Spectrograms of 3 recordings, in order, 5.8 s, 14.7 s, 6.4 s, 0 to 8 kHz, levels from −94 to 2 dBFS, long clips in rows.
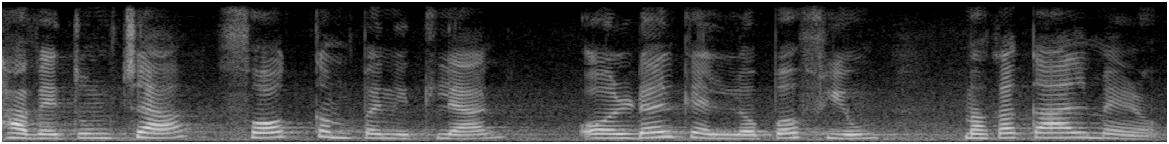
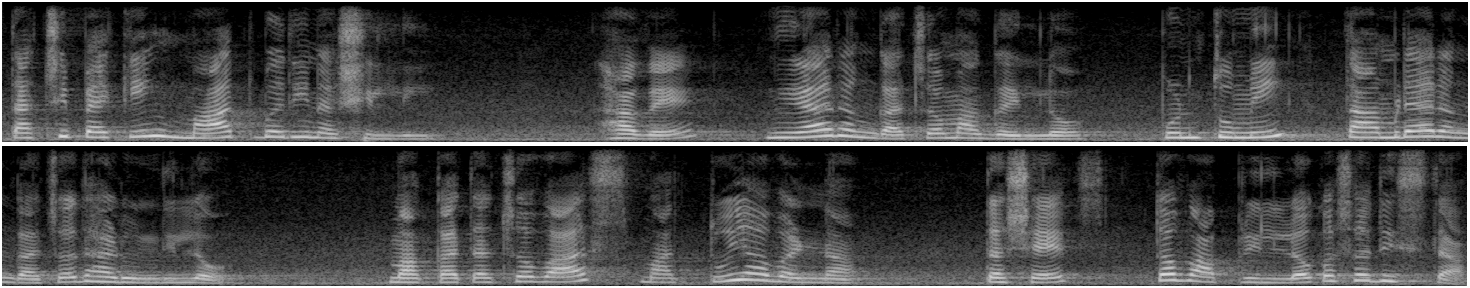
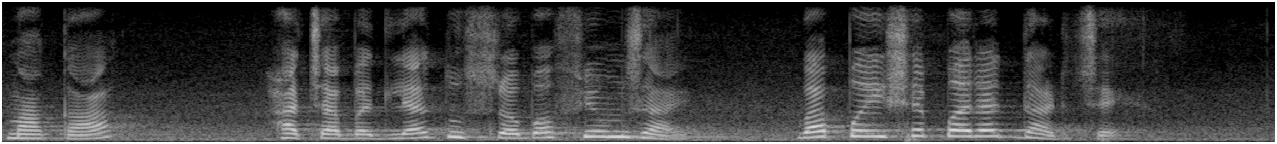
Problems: background sounds at intervals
